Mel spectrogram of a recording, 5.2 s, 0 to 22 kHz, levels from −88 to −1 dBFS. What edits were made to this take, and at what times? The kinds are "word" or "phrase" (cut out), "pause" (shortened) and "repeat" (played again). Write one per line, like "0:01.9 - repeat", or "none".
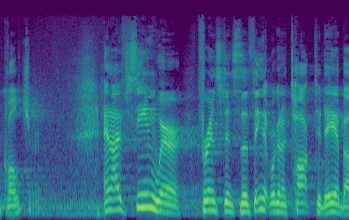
none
